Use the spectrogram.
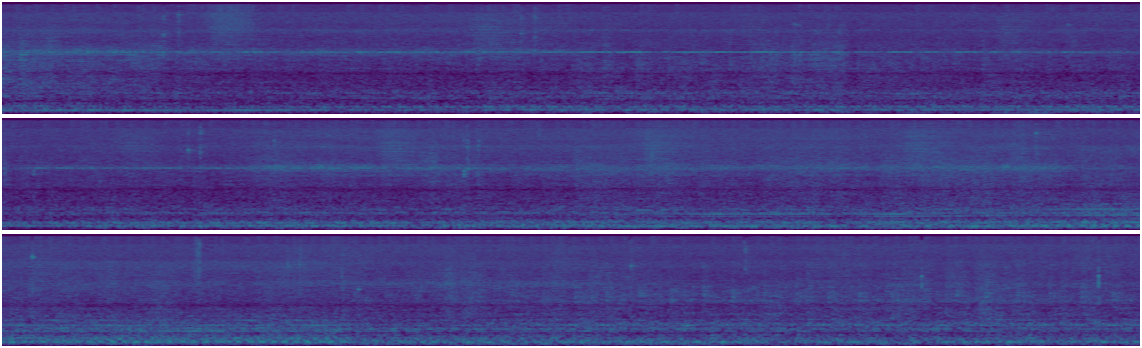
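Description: A heavy train on a Wallace Branch layout is moved backwards, a steady low rumble with a droning tonal hum that holds a constant level throughout, with no speech.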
